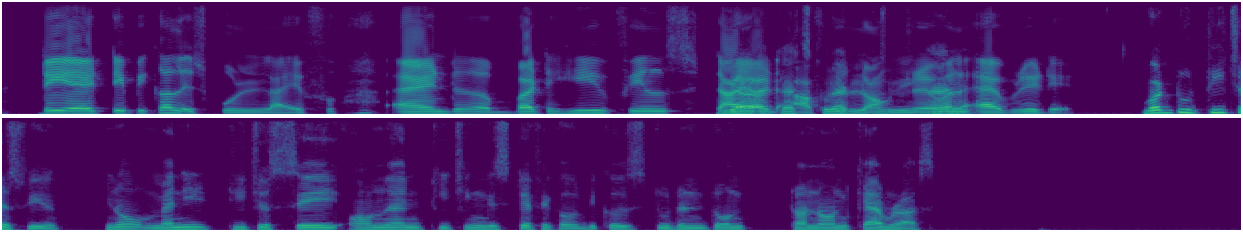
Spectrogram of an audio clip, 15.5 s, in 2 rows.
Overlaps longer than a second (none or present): present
